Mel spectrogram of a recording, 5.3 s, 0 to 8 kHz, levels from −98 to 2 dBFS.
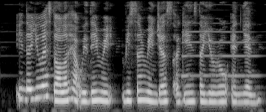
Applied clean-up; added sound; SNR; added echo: classical method WPE with log-MMSE.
